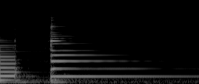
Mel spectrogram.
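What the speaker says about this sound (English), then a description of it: "what you're hearing now is now the string" A single plucked guitar string rings out an F sharp, with two clear attacks and a long sustained tone decaying steadily afterward, up close with no talking.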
